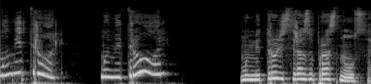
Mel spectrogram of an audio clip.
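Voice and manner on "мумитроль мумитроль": very high-pitched calling voice. Snorochka, hiding under the blanket, calls Moomintroll, quietly calling. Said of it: "тихо позвала".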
